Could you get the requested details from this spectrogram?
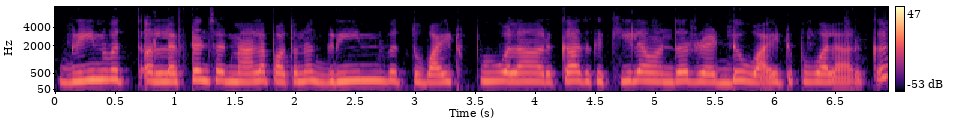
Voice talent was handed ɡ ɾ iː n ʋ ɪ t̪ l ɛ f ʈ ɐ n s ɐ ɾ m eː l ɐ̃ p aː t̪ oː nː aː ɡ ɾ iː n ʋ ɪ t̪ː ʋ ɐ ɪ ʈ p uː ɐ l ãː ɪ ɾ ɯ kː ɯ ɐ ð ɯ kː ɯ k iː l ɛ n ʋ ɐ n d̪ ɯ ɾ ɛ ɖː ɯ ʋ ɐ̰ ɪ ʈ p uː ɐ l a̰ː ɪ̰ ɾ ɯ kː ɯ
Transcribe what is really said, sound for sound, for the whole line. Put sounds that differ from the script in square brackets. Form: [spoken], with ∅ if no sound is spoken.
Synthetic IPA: ɡ ɾ iː n ʋ ɪ t̪ l ɛ f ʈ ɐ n s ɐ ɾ m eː l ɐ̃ p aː t̪ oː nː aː ɡ ɾ iː n ʋ ɪ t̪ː ʋ ɐ ɪ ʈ p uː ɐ l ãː ɪ ɾ ɯ kː ɯ ɐ ð ɯ kː ɯ k iː l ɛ [∅] ʋ ɐ n d̪ ɯ ɾ ɛ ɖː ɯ ʋ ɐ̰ ɪ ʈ p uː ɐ l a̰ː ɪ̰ ɾ ɯ kː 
